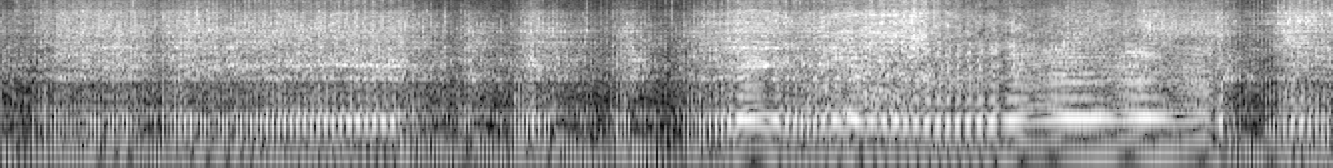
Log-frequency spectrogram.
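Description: Dirt bike engine running while riding, its revs rising and falling, held higher for a few seconds, then dropping away near the end as the bike comes to a stop.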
